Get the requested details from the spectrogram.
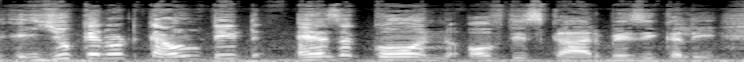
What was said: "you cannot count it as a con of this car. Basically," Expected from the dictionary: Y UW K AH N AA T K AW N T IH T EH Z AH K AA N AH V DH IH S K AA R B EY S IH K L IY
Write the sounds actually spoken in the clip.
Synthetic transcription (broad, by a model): Y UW K AH N AA T K AW N T IH T EH Z AH K AA N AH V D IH S K AA R B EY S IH K L IY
